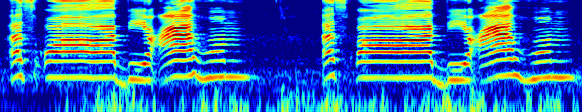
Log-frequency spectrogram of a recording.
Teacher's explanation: खींचना किसी को नहीं है। आइन की आवाज़ को ध्यान से हलक के सेंटर वाले हिस्से से अदा करना है।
